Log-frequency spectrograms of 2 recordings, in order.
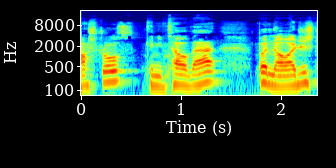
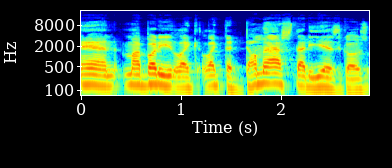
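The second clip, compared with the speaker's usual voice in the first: usual speaking voice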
